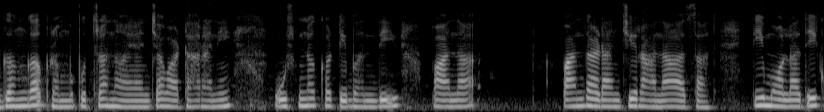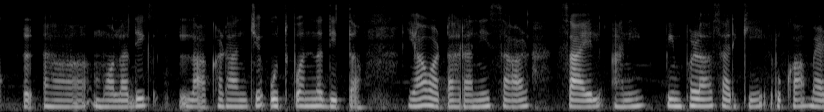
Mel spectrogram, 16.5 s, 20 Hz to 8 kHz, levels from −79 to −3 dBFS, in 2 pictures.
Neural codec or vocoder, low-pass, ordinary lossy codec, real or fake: none; 7.2 kHz; none; real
